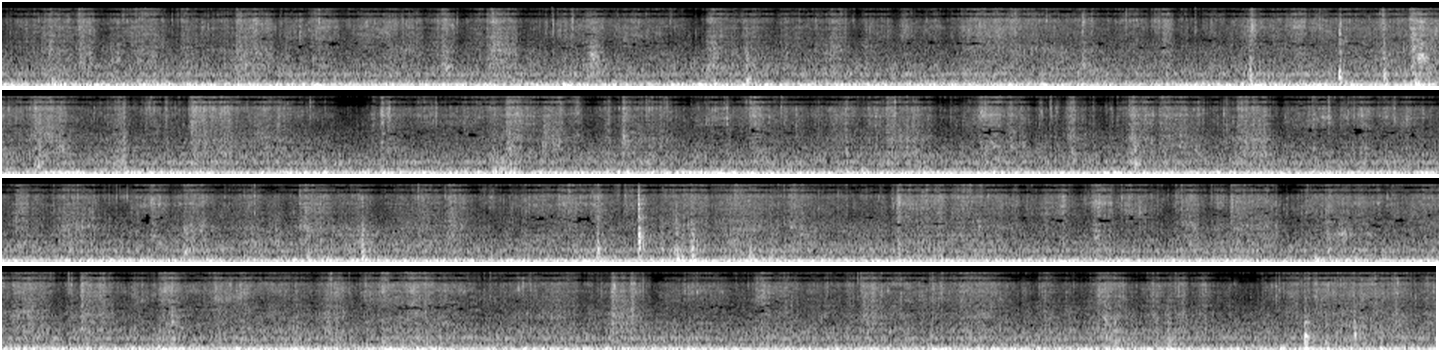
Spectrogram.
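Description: Light, irregular taps of soft sugar-coated chiffon cake pieces being set down one by one on a metal baking tray, over a steady low hum.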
